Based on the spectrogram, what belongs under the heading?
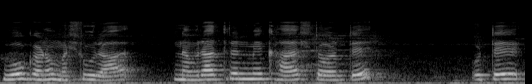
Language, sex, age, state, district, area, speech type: Sindhi, female, 18-30, Maharashtra, Mumbai Suburban, urban, spontaneous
